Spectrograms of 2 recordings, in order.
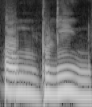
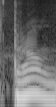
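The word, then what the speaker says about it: Bhrum: Actually, it's Brom. Brom. 真正的音是 Brom. That's the right pronunciation.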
